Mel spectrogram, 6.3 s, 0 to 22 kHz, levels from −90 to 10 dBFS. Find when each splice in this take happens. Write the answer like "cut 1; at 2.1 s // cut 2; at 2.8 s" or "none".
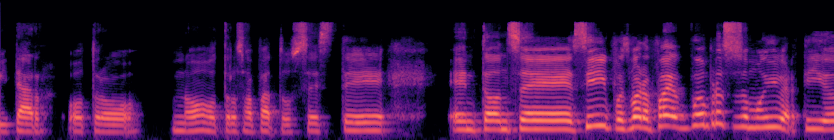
none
